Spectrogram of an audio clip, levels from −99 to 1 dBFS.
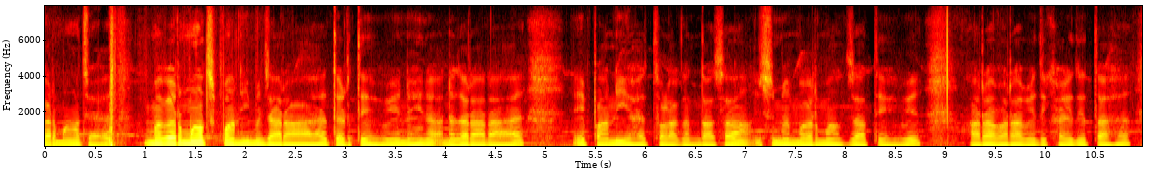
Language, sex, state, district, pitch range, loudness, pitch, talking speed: Maithili, male, Bihar, Supaul, 145-160 Hz, -25 LUFS, 150 Hz, 160 wpm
